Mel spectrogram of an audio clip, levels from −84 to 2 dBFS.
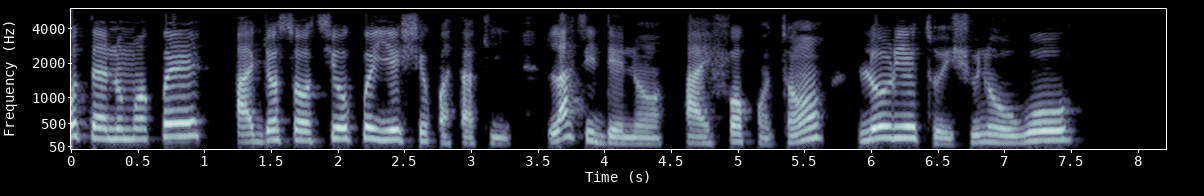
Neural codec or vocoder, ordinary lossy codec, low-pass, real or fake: none; none; 5.4 kHz; real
